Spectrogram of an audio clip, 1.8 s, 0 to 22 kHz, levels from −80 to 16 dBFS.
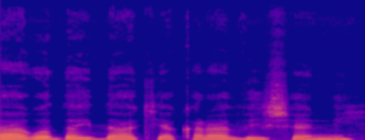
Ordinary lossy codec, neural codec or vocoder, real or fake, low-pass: none; none; real; none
